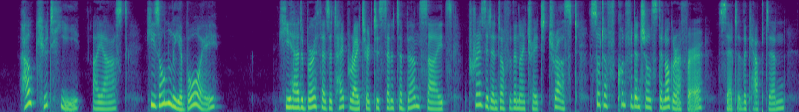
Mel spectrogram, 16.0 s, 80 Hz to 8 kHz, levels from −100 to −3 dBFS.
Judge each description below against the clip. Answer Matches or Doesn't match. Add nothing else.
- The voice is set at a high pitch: Matches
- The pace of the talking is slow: Matches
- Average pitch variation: Matches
